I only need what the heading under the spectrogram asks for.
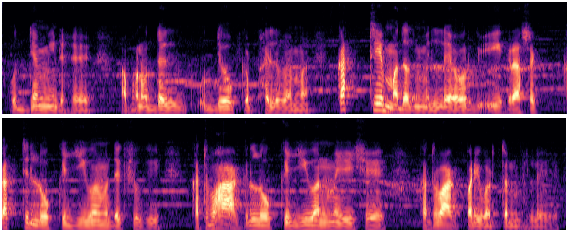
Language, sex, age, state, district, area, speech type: Maithili, male, 45-60, Bihar, Araria, rural, spontaneous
